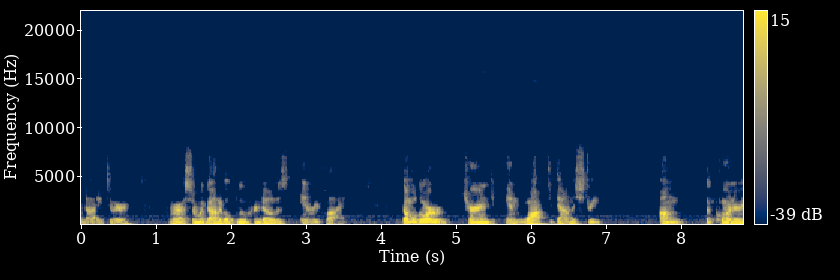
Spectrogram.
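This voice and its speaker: A man's voice: medium pitch, slight background noise. A man reading a novel aloud, with a plain delivery that stumbles and restarts, on a dull lo-fi recording. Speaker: amateur reader.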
